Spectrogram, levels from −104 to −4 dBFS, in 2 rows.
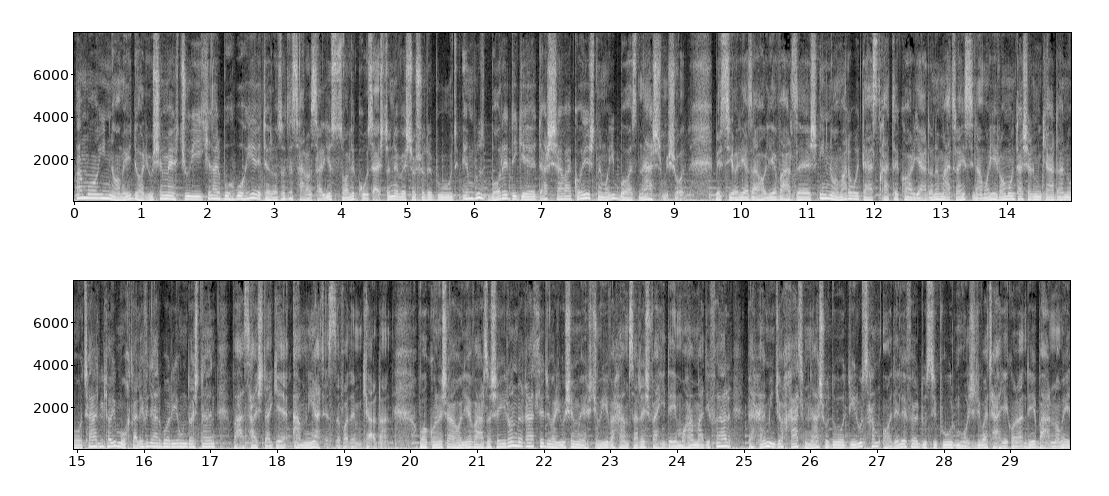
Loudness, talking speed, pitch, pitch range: -18 LUFS, 160 wpm, 115 Hz, 95-135 Hz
